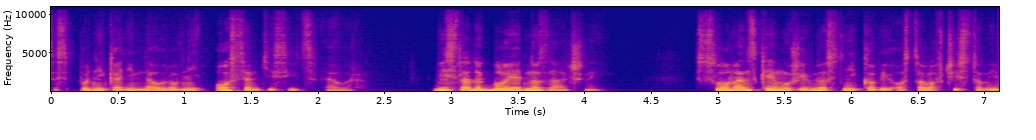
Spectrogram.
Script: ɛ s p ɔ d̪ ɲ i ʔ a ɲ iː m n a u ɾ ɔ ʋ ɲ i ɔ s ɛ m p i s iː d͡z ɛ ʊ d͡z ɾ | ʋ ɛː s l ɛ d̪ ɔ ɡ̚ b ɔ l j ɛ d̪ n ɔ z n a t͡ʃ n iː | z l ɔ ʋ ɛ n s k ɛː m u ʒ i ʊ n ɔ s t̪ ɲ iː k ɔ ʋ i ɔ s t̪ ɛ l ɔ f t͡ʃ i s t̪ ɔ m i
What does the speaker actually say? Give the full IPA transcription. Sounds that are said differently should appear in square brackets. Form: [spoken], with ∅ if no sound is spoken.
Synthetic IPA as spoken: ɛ s p ɔ d̪ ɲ i [k] a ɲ iː m n a [uː] ɾ ɔ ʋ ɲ i ɔ s ɛ m [c] i s iː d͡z ɛ ʊ [∅] ɾ | ʋ [iː] s l ɛ d̪ ɔ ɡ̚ b ɔ l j ɛ d̪ n ɔ z n a t͡ʃ n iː | [s] l ɔ ʋ ɛ n s k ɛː m u ʒ i ʊ n ɔ s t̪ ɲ iː k ɔ ʋ i ɔ s t̪ [a] l ɔ f t͡ʃ i s t̪ ɔ m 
